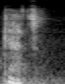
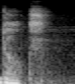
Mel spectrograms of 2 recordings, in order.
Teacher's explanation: the plural morpheme s sounds like s in cats but sounds like z in dogs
